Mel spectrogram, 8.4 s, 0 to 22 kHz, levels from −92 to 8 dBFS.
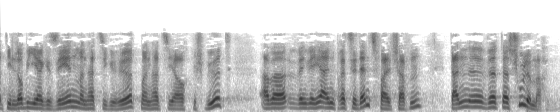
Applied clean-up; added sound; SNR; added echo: none; none; none; none.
